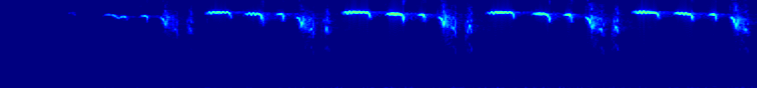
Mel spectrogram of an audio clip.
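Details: Tit singing a rapid series of high, thin whistled notes, each ending in a quick downward buzzy flourish, the phrase repeated about four times in quick succession against a quiet background.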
